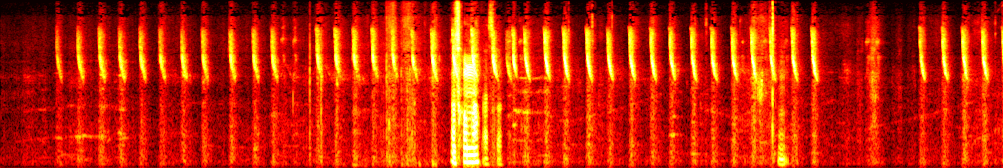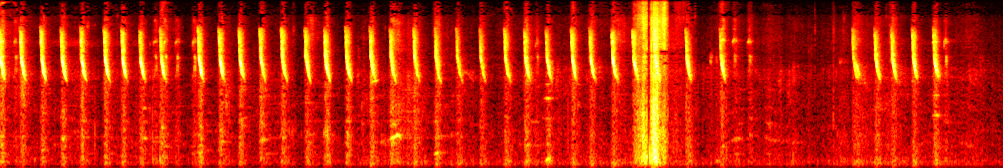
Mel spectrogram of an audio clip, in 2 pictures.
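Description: A bird chirping in fast, even runs of about four to five short chirps a second, with a couple of brief pauses. Two sharp knocks stand out, one about a quarter of the way through and one about five-sixths of the way through.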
